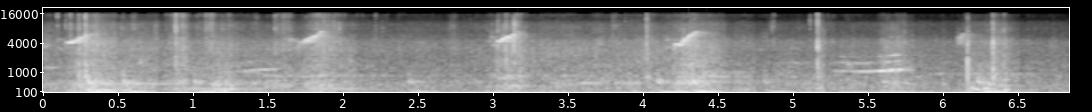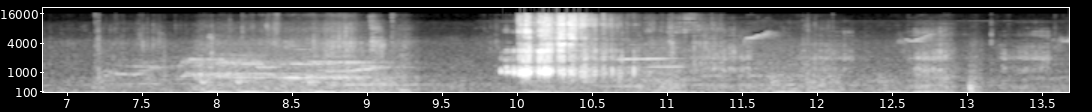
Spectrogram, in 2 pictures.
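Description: A bird repeats a short rising chirp about every second and a half, over light rustling and handling of leaves. About ten seconds in comes a brief, loud, harsh squawk.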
